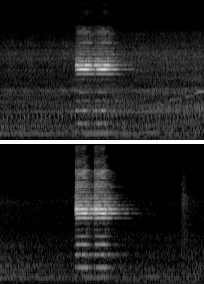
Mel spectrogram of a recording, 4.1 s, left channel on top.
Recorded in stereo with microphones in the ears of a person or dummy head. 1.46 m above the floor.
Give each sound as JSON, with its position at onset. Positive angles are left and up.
{"t": 1.5, "sound": "a car horn", "side_deg": -70, "distance_m": 3.0}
